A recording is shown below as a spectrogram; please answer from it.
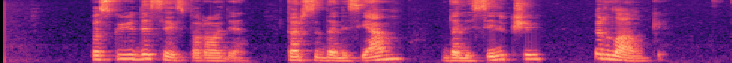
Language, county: Lithuanian, Kaunas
